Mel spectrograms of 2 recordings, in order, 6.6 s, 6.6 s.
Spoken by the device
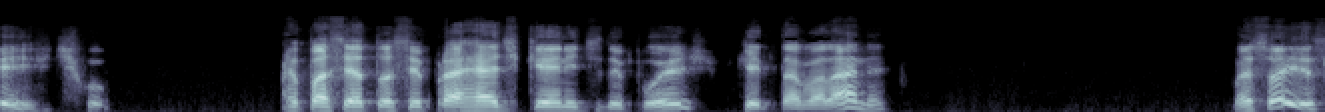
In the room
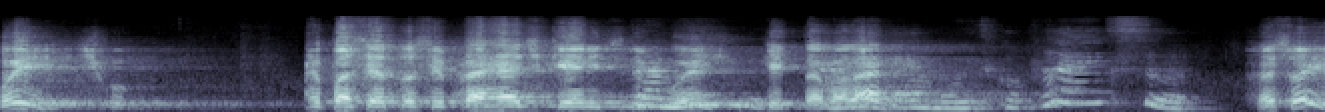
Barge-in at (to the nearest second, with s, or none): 3 s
